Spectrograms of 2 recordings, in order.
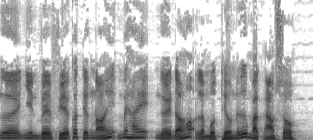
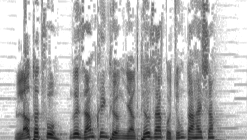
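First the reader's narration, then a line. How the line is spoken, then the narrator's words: Shrill loud shout. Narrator (Vietnamese): giọng lanh lảnh quát lớn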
